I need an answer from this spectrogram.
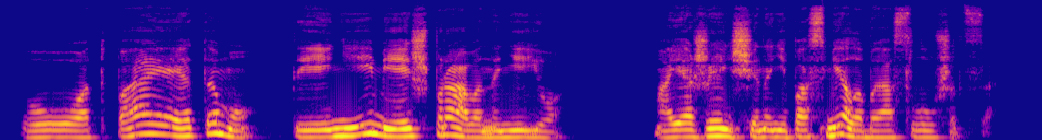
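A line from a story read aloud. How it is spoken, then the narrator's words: Roaring. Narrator (Russian): взревел Рурк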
